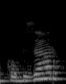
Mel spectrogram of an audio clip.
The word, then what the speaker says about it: Кобзар: наголос може змінюватися приклади Кобзар пухир Аптекар богатир наприклад Кобзар наголошено суфікс або поставимо форму множини кобзарі і наголос уже змінився він перемістився із суфікса на закінчення і слово Кобзар належить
